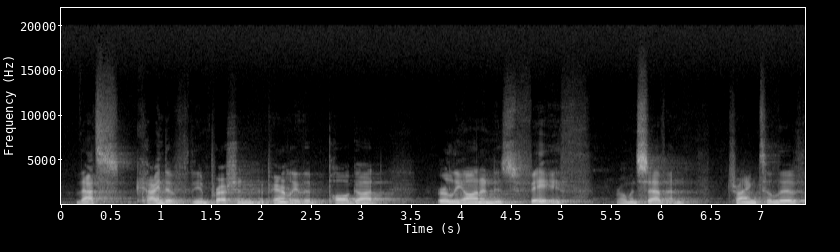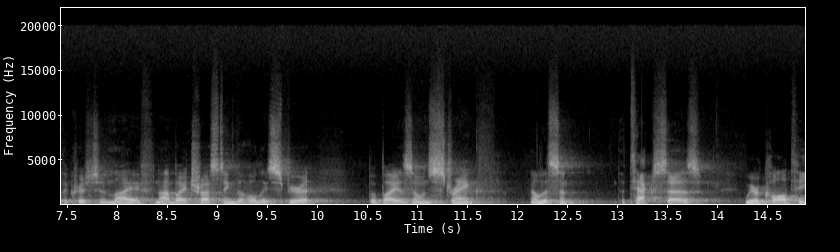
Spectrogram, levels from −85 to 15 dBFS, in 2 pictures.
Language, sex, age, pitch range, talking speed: English, male, 40-59, 125-180 Hz, 170 wpm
